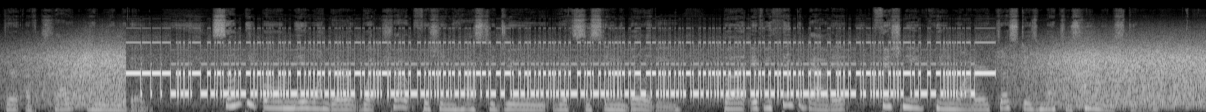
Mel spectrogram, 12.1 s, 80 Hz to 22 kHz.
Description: RTTY (75 baud, 850 Hz shift), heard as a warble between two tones, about 1160 Hz centre. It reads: THE OLDEST LANDMARK AT JIANGUOMEN IS THE FAMOUS BEIJING ANCIENT OBSERVATORY.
